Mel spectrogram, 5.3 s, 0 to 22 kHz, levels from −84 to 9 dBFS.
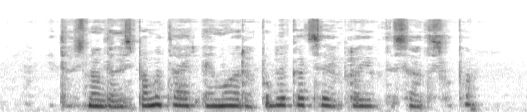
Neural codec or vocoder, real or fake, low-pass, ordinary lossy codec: vocoder, 44.1 kHz, 128 mel bands, Pupu-Vocoder; fake; 10.8 kHz; AAC, 32 kbps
